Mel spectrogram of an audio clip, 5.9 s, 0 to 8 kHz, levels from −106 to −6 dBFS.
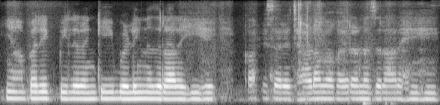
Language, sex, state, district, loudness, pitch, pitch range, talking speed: Hindi, female, Punjab, Kapurthala, -16 LUFS, 185 Hz, 180-190 Hz, 195 wpm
